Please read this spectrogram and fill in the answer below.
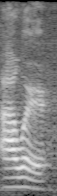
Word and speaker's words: hour: Ini kebetulan yang satu ini di bahasa Inggris ini nggak dibaca, hanya. Oke, jadi ini hour.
